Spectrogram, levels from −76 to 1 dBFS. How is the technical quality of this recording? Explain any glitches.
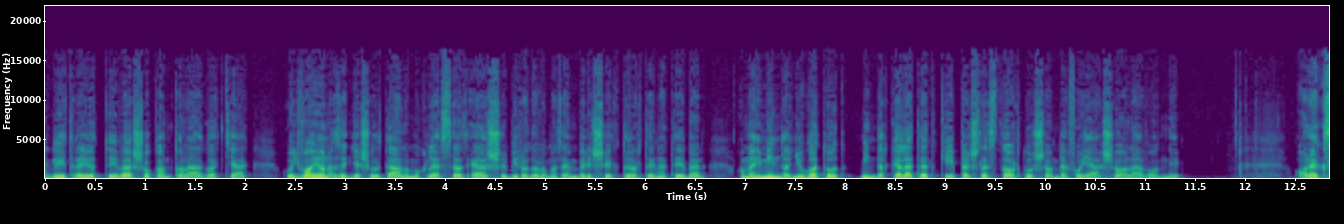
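Nothing in the recording stood out as a technical problem on listening, so there are no glitches to explain.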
